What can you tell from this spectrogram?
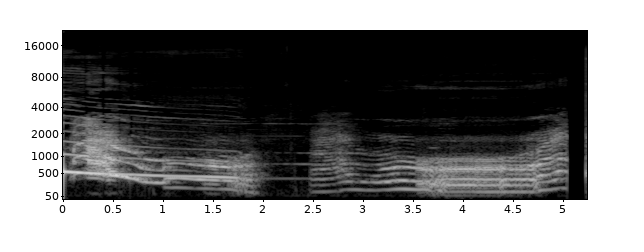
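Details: Siberian Husky, a pet dog, howling: long sliding harmonic howls that start high and fall over about two seconds, a short pause, then a lower, steadier drawn-out howl; brief speech and music nearby.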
